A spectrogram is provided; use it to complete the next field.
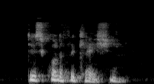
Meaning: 1. The act of disqualifying, or the state of being disqualified 2. That which disqualifies; that which causes someone to be unfit for a certain purpose or role
- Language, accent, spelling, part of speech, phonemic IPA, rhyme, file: English, Southern England, disqualification, noun, /dɪsˌkwɒlɪfɪˈkeɪʃən/, -eɪʃən, LL-Q1860 (eng)-disqualification.wav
